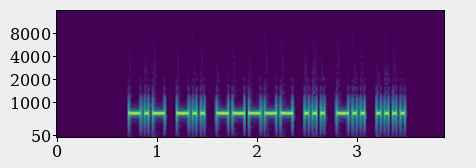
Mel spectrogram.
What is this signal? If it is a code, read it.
Morse code, heard as a keyed tone, about 32 wpm, 700 Hz. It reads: KD0SDH
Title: USA Call Signs - 6 Characters - Repeated 3x - 30wpm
